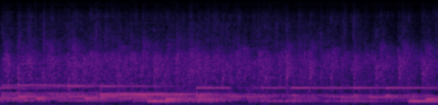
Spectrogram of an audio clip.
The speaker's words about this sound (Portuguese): Dê um aplauso bem forte ao Rei da Glória.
